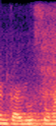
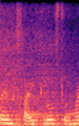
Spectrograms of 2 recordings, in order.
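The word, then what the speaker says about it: Ancylostoma: Where as the next A stands for एन काइलोस्टोमा। इट्स नॉट एन साइक्लोस्ट स्ट्रोमा। इफ you read the spelling carefully it's एन Kylo and नॉट एनसाइक्लो।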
